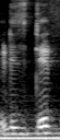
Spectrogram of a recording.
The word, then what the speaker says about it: debt: ये जो डेट लिखा होता है DEBT, इसका बी साइलेंट होता है प्रोनाउंसिएशन में। इट is date, total assets to डेट ratio.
